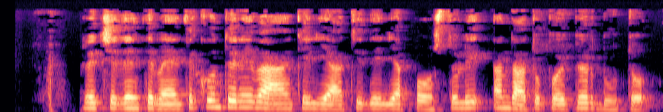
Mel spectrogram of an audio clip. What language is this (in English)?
Italian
